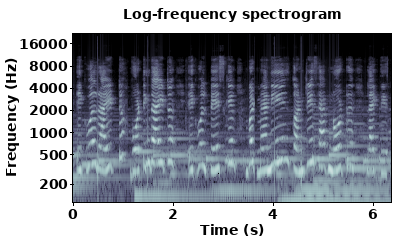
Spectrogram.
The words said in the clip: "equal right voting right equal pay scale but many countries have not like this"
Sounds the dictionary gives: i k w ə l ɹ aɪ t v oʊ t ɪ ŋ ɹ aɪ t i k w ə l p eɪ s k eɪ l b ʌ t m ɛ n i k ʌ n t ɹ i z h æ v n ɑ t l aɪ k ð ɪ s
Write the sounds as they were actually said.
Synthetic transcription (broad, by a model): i k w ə l ɹ aɪ t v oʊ t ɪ ŋ ɹ aɪ t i k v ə l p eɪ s k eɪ n b ʌ t m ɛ n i k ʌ n t ɹ i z h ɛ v n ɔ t l aɪ k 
